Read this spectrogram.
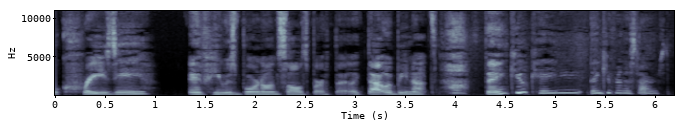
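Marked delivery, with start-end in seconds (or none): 4.1-6.1 gasp, then high-pitched thanks; real pleased surprise, pitched way up; delighted thanks. Real, not acted. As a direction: thank a viewer in a high, softening voice. Thanking a live viewer for gift.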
